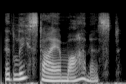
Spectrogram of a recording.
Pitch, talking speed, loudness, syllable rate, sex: 200 Hz, 235 wpm, -16 LUFS, 5.2 syllables/s, female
